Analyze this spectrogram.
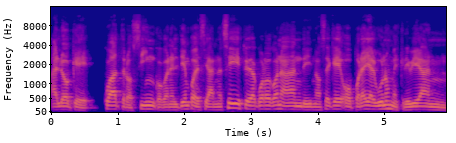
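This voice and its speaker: Talking at a moderate pace with a fairly low pitch and ordinary pitch variation, a man with a Rioplatense accent hardly pauses against a quiet background. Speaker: activist and platform cofounder. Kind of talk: interview conversation.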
